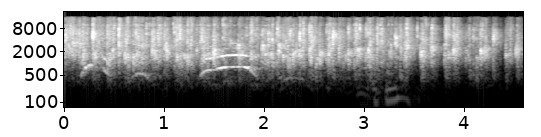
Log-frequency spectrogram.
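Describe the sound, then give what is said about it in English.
An audience claps in a dense, steady burst of applause after a debate, voting yes that millennials will be left behind, with a few rising whoops or cheers ringing out above the clapping partway through. “So right now, clap if you think, yes, millennials will be left behind.”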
